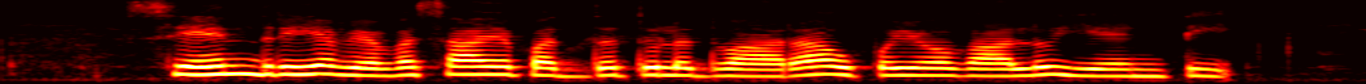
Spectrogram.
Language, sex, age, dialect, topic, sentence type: Telugu, female, 31-35, Southern, agriculture, question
